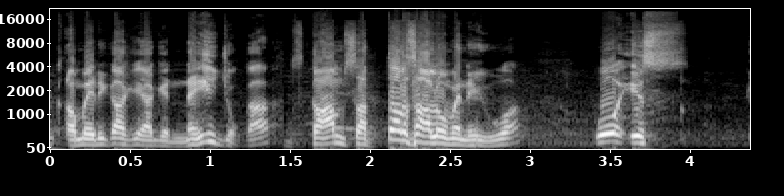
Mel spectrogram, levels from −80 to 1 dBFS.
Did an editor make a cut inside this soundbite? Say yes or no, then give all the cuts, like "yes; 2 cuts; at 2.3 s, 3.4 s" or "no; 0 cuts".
yes; 1 cut; at 1.5 s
